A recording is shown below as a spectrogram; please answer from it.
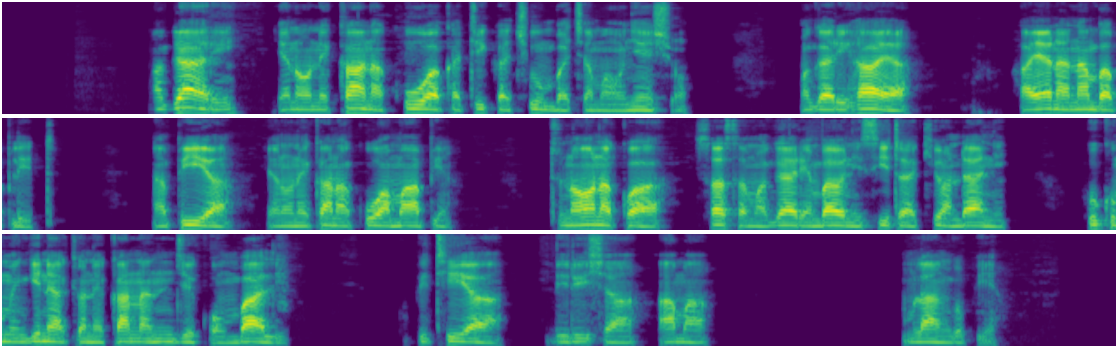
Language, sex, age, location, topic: Swahili, male, 25-35, Kisii, finance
